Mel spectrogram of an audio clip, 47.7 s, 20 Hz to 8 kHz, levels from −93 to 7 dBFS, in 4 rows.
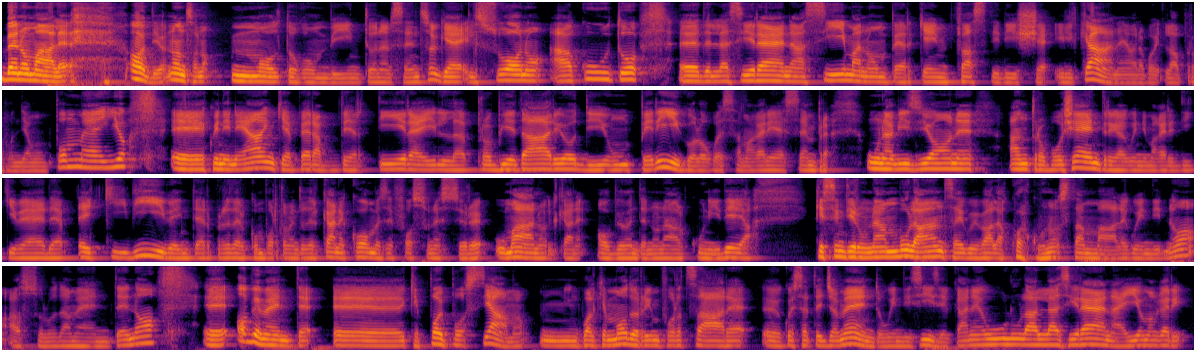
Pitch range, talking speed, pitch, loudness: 120-145 Hz, 140 wpm, 130 Hz, -25 LUFS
